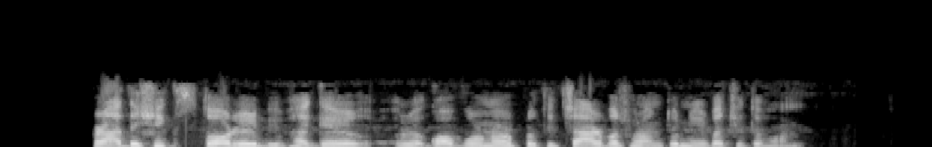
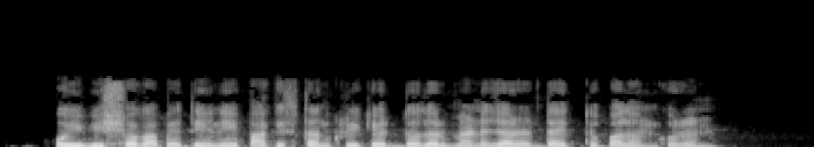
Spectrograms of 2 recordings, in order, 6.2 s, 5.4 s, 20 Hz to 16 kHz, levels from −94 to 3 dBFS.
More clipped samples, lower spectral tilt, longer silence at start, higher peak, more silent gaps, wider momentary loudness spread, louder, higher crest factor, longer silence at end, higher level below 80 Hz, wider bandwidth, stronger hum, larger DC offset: neither; second, -4.5 dB/octave vs -6.5 dB/octave; first, 0.65 s vs 0.4 s; about the same, -2 dBFS vs -2 dBFS; neither; about the same, 9 LU vs 8 LU; about the same, -17 LUFS vs -18 LUFS; about the same, 16 dB vs 16 dB; first, 0.9 s vs 0.65 s; second, -62 dBFS vs -54 dBFS; about the same, 7.4 kHz vs 7.4 kHz; neither; neither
